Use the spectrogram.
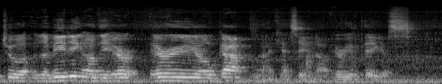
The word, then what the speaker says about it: Areopagus: Then they took him and brought him to the meeting of the Areopagus. That's not right. I'm not saying it right. Areopagus.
